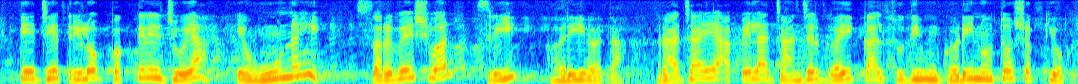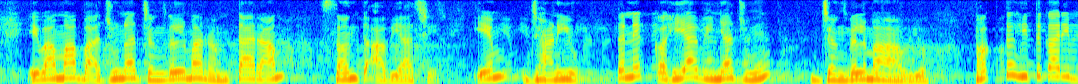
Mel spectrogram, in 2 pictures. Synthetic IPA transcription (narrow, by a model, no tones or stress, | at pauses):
t̪ed͡ʒet̪ɾilok̚bʱək̚t̪ned͡ʒojaeɦũnəɦĩ | səɾʋeʃʋəɾʃɾi | ɡʱəɾiɦət̪a | ɾad͡ʒaeapelad͡ʒãɲd͡ʒəɾɡəjkalsud̪ʱiɦũɡʱəɽinɔt̪oʃəkjoeʋamãbad͡ʒunad͡ʒəŋɡəlmãɾəmt̪aɾam | sənt̪aʋjat͡ʃʰe | emd͡ʒaɽ̃jũt̪ənekəɦijaʋiɲãd͡ʒuũ | d͡ʒəŋɡəlmãaʋjo | b̥ʱəkt̪əɦit̪kaɾibʱ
